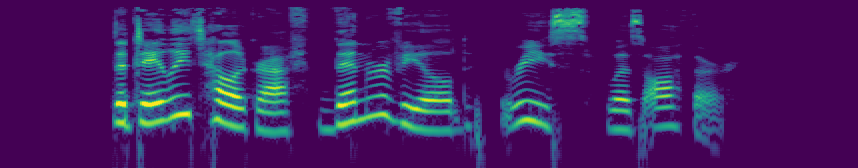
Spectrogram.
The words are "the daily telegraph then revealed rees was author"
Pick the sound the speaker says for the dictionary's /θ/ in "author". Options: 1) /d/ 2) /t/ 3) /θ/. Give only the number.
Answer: 3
